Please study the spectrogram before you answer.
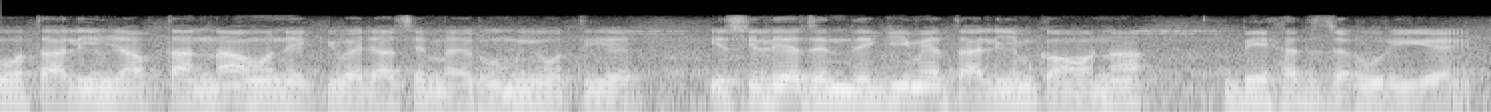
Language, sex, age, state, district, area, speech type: Urdu, male, 60+, Uttar Pradesh, Shahjahanpur, rural, spontaneous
